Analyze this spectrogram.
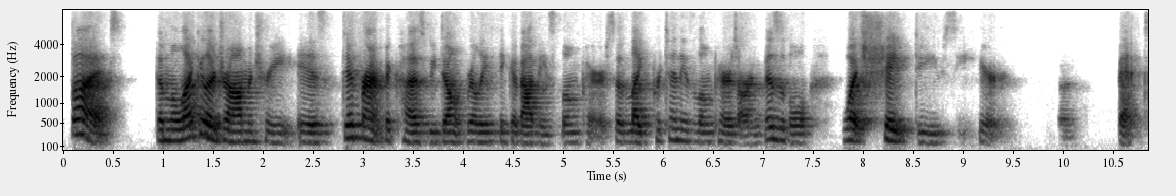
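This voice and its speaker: A woman teaching a chemistry class, explaining step by step in a casual classroom lecture and sometimes counting aloud at the board. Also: fairly low pitch. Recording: roomy, dull lo-fi classroom recording.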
